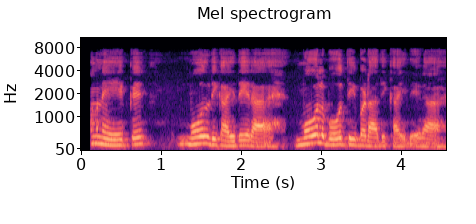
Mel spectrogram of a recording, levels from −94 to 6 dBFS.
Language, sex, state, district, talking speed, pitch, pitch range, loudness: Hindi, male, Haryana, Charkhi Dadri, 195 wpm, 175 Hz, 155-195 Hz, -14 LUFS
